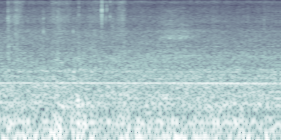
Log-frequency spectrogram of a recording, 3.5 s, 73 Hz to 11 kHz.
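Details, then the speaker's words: 2007 Ford Ranger 3.0L with A/C, after replacing the idler pulley and refitting the original serpentine belt: low, steady rumble while driving, silent at idle from inside, and no belt squeak; the old idler pulley was the likely cause. "it sounds decent enough at regular Idol sounds dead silent from inside the car the real test is going to be moving it down the road a little bit well I don't hear the uh belt squeak"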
